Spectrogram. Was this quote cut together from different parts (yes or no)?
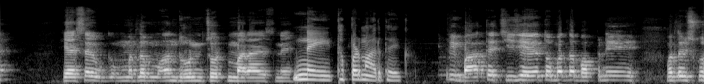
yes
